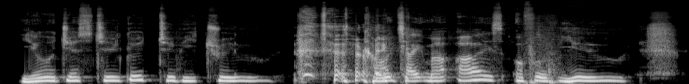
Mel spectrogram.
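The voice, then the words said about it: Singing in a Priti Patel accent. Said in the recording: “Try to sing it for us in a Priti Patel accent then.”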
